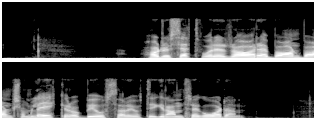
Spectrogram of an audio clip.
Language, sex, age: Swedish, female, 26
